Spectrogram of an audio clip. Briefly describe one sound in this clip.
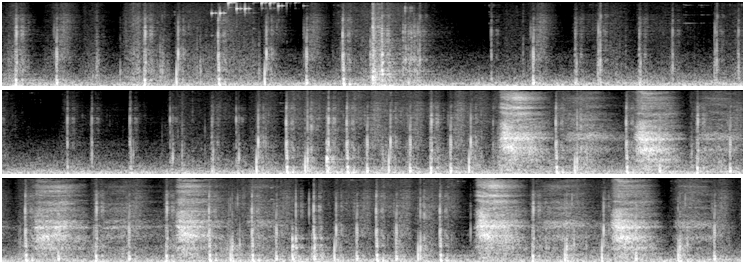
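Footsteps tread slowly across a hard floor.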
